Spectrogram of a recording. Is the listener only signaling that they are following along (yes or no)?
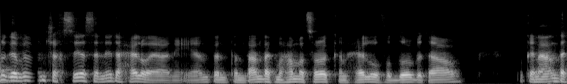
yes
